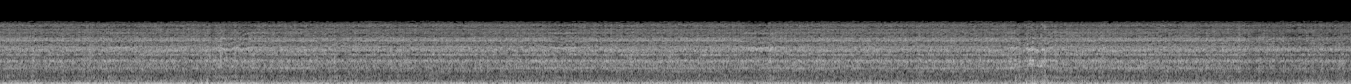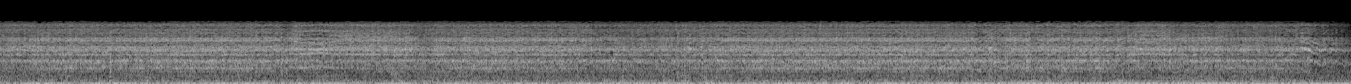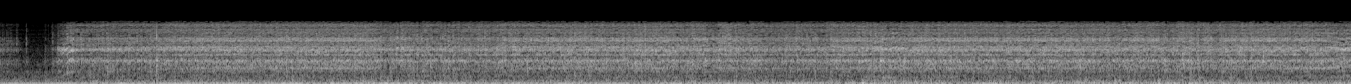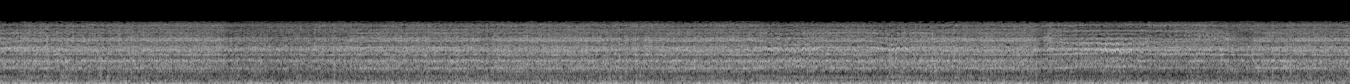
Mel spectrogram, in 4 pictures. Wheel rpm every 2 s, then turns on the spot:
200, 200, 200, 200, 200, 200, 200, 200, 200, 200, 200, 200, 200, 110, 180, 200, 200, 200, 200, 200, 200, 200, 200, 200, 200, 200, 200.
none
